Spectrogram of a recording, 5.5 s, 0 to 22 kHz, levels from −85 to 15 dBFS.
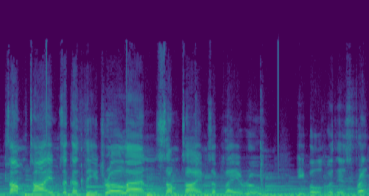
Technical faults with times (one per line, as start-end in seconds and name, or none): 0.70 bit error spike
1.90 bit error spike
4.18 bit error spike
